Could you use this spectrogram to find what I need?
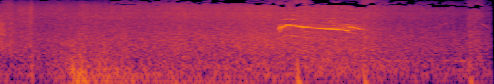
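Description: Water rushes down a waterfall.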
